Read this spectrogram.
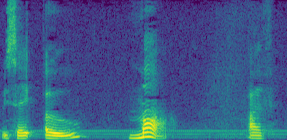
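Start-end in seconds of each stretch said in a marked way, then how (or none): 0.5-1.7 "Oh, ma" as two separate syllables with a clear pause; broken into syllables. Shown as a demonstration. Teacher shows learners the syllables of oma, split by a pause. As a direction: split "Oh, ma" slowly apart at the syllable break. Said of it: "where it gets broken up".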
